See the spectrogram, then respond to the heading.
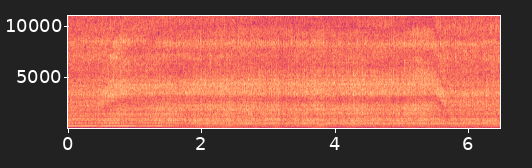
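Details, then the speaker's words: OS Max SF 40 ABF glow engine on a trainer plane, early startup, about 2° cold and wet, untuned; buzzing at high idle with an uneven, wavering beat, no clean steady note; owner believes it runs quite rich. Rough idle. "I know it's running fairly fairly rough right now believe it's quite Rich it's also very cold today as you can see it's like 2° out very very wet so obviously the plane's not going to run very well"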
